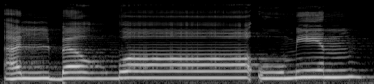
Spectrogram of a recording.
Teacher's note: Maka cara membunyikan dhodnya ini adalah dipanjangkan boleh 4 boleh 5 harokat.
